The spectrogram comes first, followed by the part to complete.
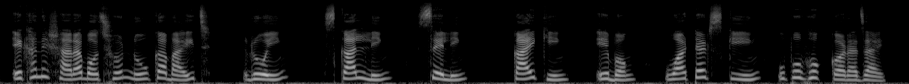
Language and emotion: Bengali, neutral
